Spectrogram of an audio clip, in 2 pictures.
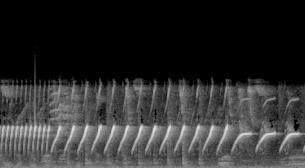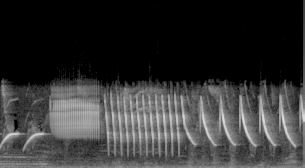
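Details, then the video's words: Canary in varied song: clear upward-sweeping whistles in series, a low rattling passage, a brief harsh buzzy burst, then quick repeated downward slurs. "bon canari .. tournez une fois que le canari sonne !!!"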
